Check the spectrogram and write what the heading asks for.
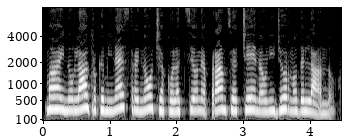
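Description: A scolding, sulky young girl from a storybook, as a woman reader puts her on. She speaks sharply, higher and louder than the narration around her. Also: fairly even intonation, a little fast, close to an everyday voice. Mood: tearful.

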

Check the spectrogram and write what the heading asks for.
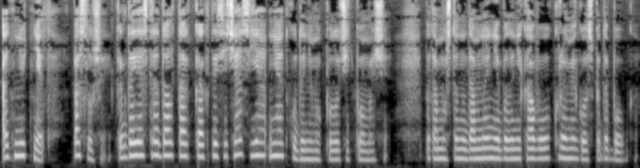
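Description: Brief: reader doing a fatherly king, warm and coaxing, mellow dark tone, dry close read. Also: medium pitch, steady tone, moderate pace, no room sound, lightly acted. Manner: warm, coaxing, sometimes vexed. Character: kindly insistent older male king. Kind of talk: audiobook character reading.

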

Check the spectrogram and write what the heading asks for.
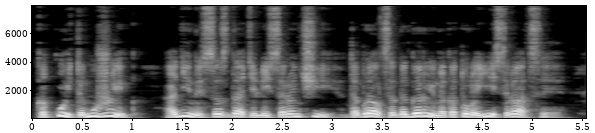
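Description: A man reading an audiobook, voicing a chatty, excitable young woman lab worker who gossips insistently. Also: high voice, a little slow, husky, pitched above the performer's own voice, heavily acted. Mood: excited.

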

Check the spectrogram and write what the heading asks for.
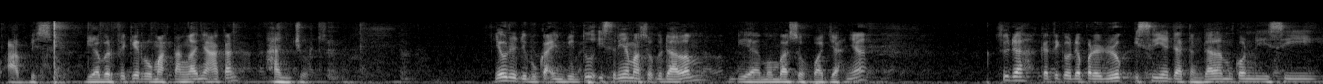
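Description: Man preaching with sudden high rises. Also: fairly bright tone, slight background noise. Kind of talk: sermon. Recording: slightly dull lo-fi sound.

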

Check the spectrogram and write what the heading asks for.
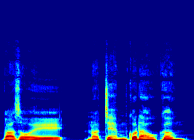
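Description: A man voicing a sharp-tongued older wife who scolds and pries at her husband. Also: medium pitch, lively intonation, measured pace, no room sound, studio quality, faint music behind, lightly acted. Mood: scolding. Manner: scolding, prying.

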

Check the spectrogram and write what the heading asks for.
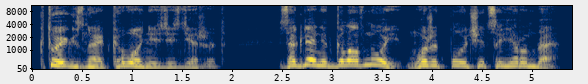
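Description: A man voicing a gruff, cautious Cossack captain who urges caution in an audiobook. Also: high voice, very animated, normal speed, a little mellow, dry recording, clean studio sound, pitched above the performer's own voice, heavily acted. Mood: uneasy urging.

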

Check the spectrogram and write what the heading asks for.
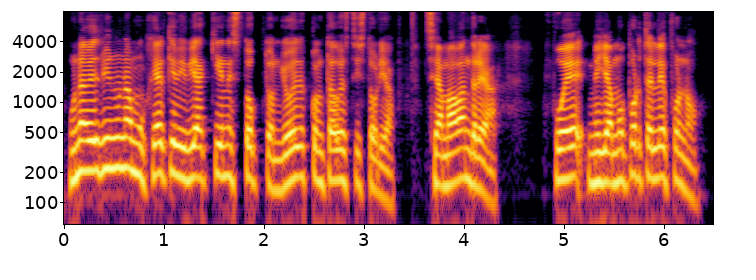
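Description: A man's voice: a little high, fast talker, no echo, studio quality. A middle-aged man preaching a sermon as a pastor, telling a story and addressing the congregation directly.

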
